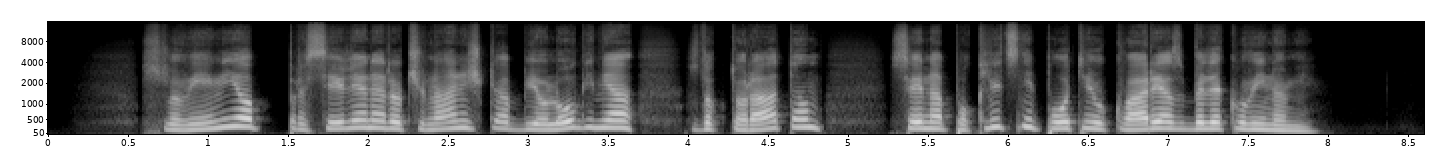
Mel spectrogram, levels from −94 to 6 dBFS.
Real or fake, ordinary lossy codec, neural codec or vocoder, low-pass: fake; none; autoencoder, 48 kHz, 32 numbers a frame, DAC-VAE, trained on Japanese speech; 14.4 kHz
